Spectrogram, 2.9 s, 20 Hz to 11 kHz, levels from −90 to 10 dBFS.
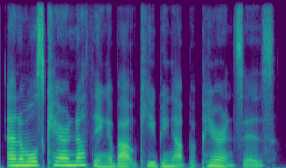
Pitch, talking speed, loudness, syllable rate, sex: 205 Hz, 145 wpm, -17 LUFS, 5.7 syllables/s, female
